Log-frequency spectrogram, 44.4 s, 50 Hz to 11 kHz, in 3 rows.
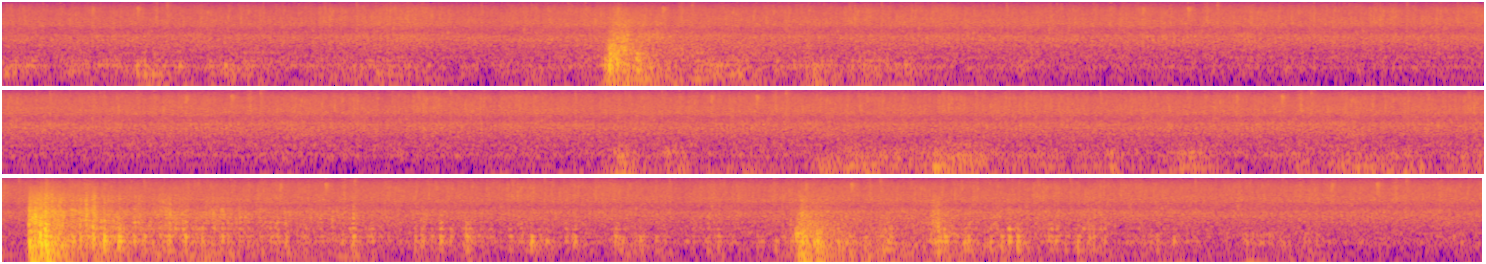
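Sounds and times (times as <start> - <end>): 
steady rain: 0.0 - 44.4
short thunder cracks: 6.0 - 8.1, 29.9 - 35.1.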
